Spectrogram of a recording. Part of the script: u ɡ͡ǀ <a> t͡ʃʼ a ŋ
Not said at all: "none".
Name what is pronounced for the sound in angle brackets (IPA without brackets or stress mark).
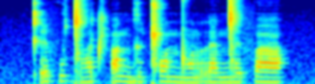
a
